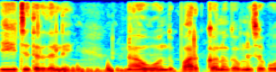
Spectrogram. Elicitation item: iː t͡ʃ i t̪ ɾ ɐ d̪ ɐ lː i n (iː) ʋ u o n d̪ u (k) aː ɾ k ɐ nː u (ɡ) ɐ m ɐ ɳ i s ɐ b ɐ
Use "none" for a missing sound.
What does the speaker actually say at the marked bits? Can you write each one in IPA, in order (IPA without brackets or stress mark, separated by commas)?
aː, p, ɡ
